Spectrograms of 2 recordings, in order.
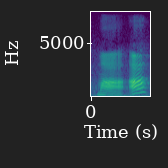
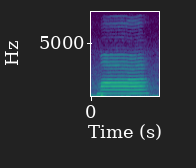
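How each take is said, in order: First: The pitch dips low, then rises. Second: The pitch stays high and level. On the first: It means horse. "Ma-a is said with the falling rising tone" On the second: It means mother. "also known as the first tone"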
